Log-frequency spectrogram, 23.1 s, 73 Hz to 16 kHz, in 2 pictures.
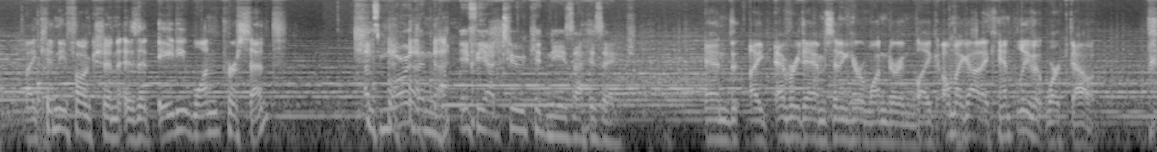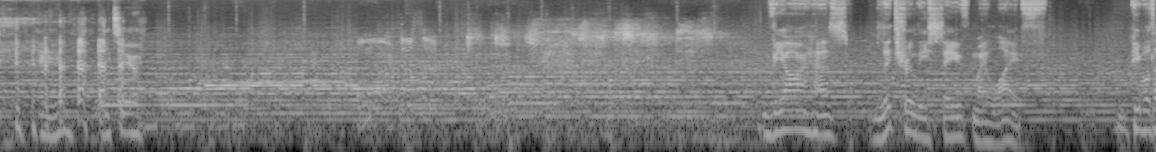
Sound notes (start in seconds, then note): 12.4 laughs; 14.4 gentle music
